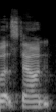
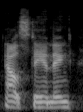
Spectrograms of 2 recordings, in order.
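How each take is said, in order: First: "outstound-" garbled, vowel slides to ound before breaking off; slip of the tongue. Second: Said in the usual way. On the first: Real, not acted. Interviewer asked about grandfather, she stumbles over "outstound-". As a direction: trip over "outstound-" and cut it short.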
